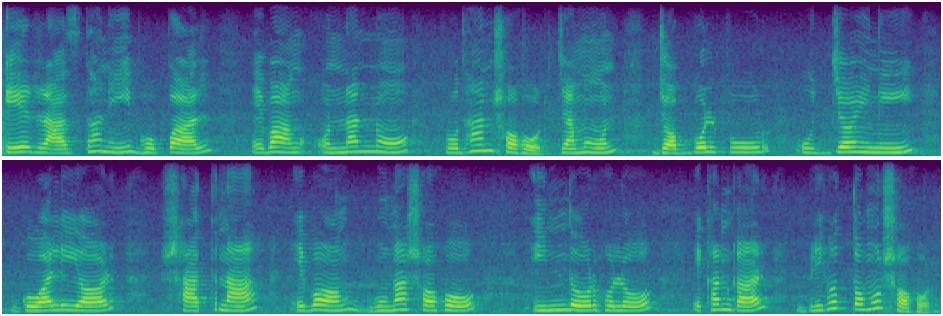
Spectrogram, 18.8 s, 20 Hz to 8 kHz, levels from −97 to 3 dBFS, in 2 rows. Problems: none marked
